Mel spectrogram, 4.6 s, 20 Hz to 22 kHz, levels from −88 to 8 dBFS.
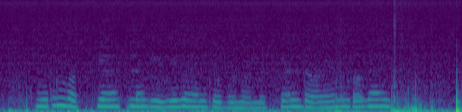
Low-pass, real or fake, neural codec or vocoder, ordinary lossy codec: none; fake; vocoder, 44.1 kHz, 128 mel bands, Pupu-Vocoder; none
